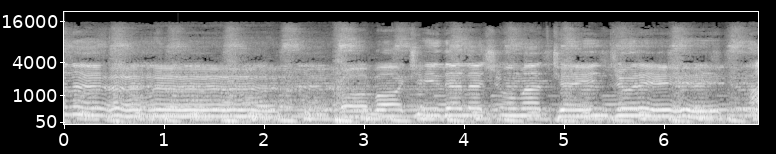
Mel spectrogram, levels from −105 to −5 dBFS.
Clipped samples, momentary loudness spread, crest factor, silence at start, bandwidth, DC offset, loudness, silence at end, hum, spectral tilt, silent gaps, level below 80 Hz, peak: under 0.1%; 3 LU; 12 dB; 0 s; 16 kHz; 1%; -12 LUFS; 0 s; none; -4 dB/octave; none; -32 dBFS; 0 dBFS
